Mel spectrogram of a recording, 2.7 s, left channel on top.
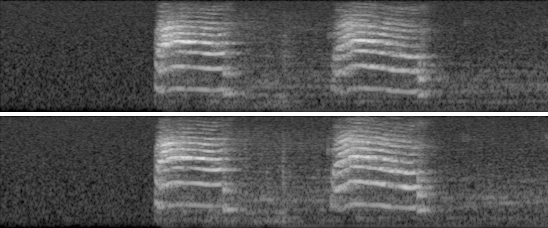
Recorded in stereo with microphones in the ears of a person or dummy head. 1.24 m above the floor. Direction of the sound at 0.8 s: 10° right (ahead or behind).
